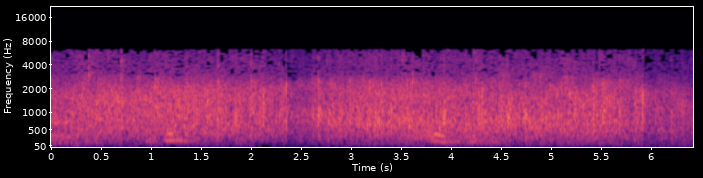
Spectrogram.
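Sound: audience applause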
